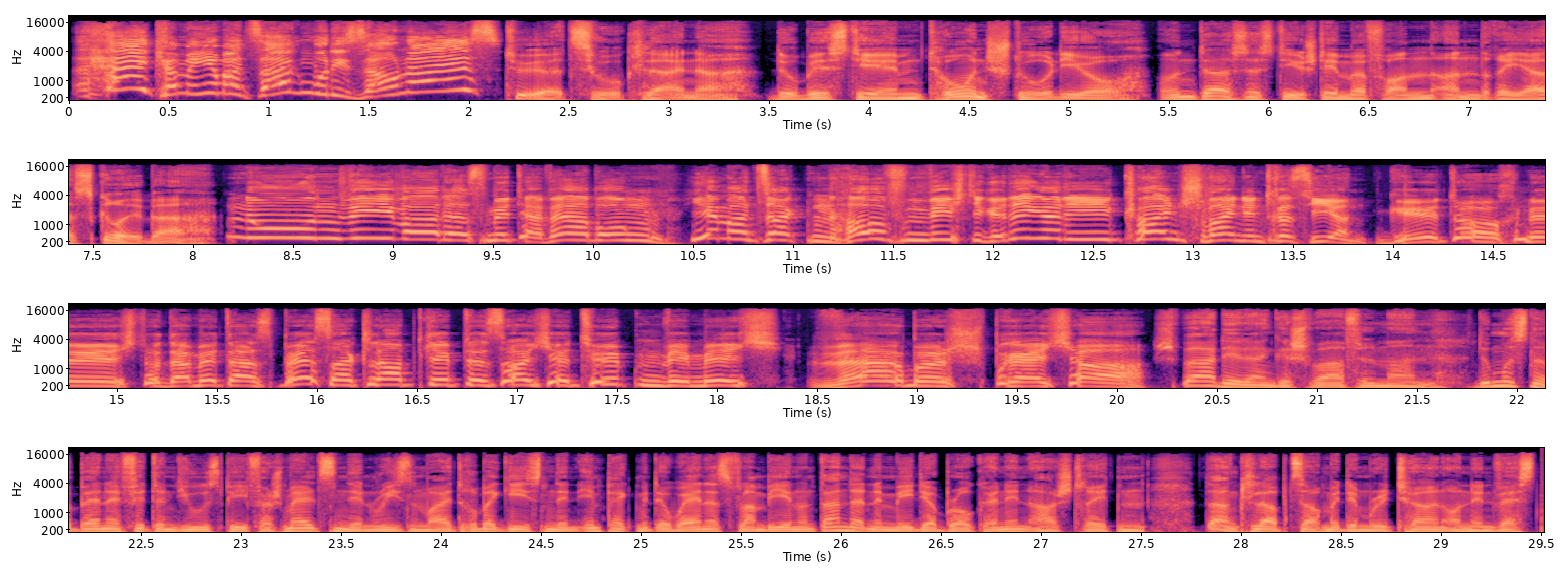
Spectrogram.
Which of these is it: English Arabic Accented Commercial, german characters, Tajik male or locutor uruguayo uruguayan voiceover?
german characters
